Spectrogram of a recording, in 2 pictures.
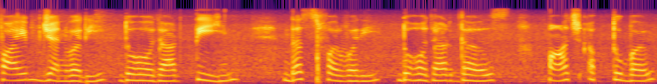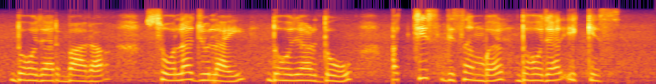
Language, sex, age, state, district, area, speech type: Urdu, female, 18-30, Uttar Pradesh, Aligarh, urban, spontaneous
